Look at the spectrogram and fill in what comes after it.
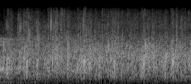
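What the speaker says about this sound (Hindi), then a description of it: "ताली बनती है साहब" Audience applause at a district cabinet installation ceremony, a steady dense wash of many hands clapping continuously and fairly loud throughout.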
